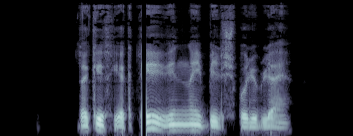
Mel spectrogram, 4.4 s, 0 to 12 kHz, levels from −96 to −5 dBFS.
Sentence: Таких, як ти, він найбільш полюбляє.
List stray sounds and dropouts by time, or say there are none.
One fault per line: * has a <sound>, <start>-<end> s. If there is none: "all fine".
* has a dropout, 1.8-1.8 s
